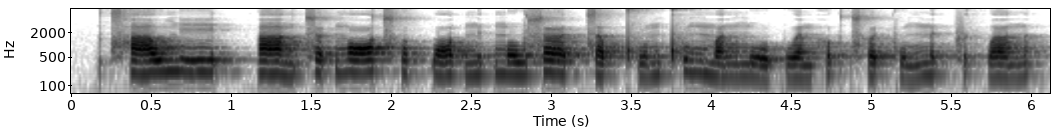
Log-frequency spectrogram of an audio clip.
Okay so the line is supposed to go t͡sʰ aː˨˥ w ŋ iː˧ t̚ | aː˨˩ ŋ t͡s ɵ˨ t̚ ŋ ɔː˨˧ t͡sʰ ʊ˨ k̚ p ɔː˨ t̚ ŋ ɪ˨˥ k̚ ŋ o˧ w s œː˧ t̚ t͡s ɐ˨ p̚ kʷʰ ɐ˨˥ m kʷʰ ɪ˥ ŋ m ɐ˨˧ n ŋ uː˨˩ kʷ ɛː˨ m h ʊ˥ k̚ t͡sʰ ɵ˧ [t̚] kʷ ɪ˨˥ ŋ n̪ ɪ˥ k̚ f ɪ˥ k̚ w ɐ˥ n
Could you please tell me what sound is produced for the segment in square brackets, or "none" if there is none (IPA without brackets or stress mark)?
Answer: t̚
